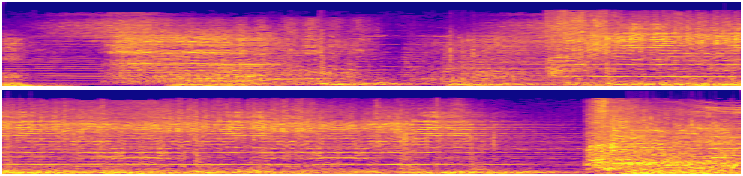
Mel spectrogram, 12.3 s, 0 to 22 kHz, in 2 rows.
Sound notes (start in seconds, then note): 3.6 T-Rex Stomping and Roaring Sounds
